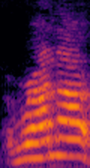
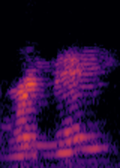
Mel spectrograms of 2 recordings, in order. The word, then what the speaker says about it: Rene: to pronounce this correctly Rana Rodriguez is that right so no it's a Renee Rodriguez do you know what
